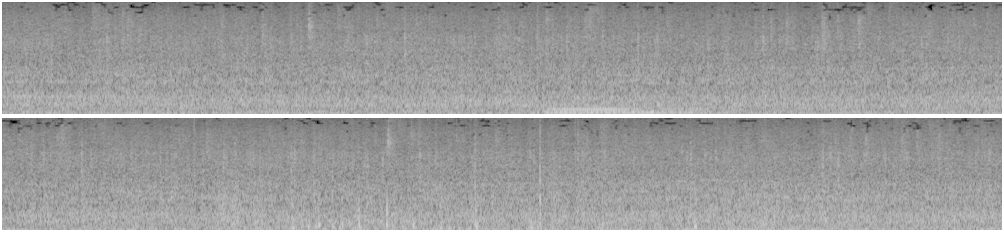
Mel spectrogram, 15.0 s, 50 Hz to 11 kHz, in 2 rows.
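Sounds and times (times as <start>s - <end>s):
rain on a window: 0.0s - 15.0s
low hum: 4.0s - 6.4s.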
